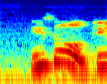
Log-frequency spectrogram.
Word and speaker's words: Isolde: But more about, I can never pronounce this name properly. Isolde? – Isolde, you know, Tristan and Isolde, Arthurian legend. – That's where I was going with the name. I just never pronounce it properly.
